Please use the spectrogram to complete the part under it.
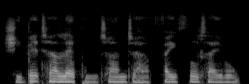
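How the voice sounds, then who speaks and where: A man's voice: medium pitch, steady tone, moderate pace, darkish tone. A man reading a story aloud as narrator, in a scripted storybook style. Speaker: fan fiction reader, narrator.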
